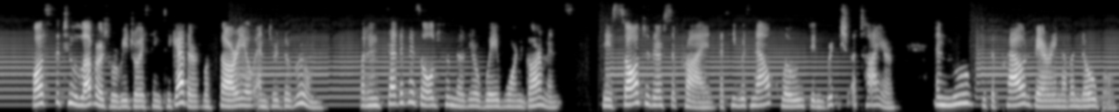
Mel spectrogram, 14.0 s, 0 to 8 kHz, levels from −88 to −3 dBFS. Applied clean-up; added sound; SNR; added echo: none; Trumpet; 16 dB; none.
